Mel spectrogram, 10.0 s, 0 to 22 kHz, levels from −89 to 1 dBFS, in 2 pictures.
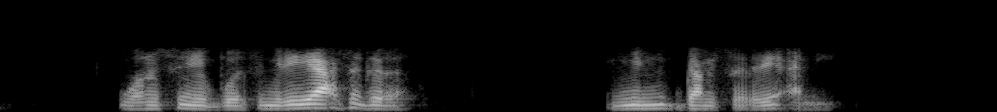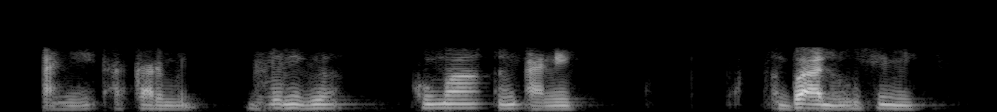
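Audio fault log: throughout: G.729 codec. The speech is being rebuilt from a vocal-tract filter, a pitch predictor and a handful of pulses per frame, at a rate that fits an 8 kbit/s stream. Nothing survives below about 150 Hz or above 3.6 kHz, and the resynthesis leaves the voice plainly rough and synthetic.
3.56–3.60 s and 6.29–6.42 s: VoIP packet loss concealed by the speech codec. The decoder lost its input, about 20 ms and then 40 ms, which fits one and then two lost packets. It filled each gap by extending the last pitch and filter at falling gain, so the voice turns briefly into a buzzy tone or coloured noise that fades. Because each frame builds on the previous one, the distortion outlasts the gap.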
